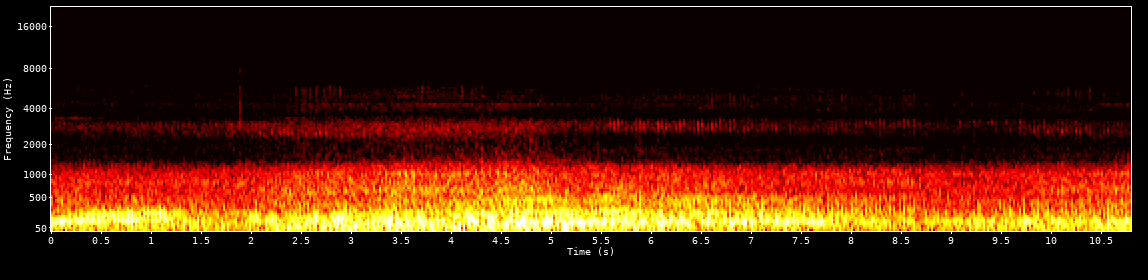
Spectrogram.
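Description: A vehicle engine runs through traffic, its pitch rising about two to five seconds in as it speeds up and then easing off, over a steady low rumble of road and wind noise.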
